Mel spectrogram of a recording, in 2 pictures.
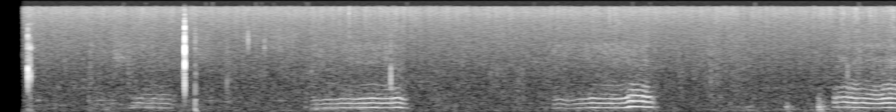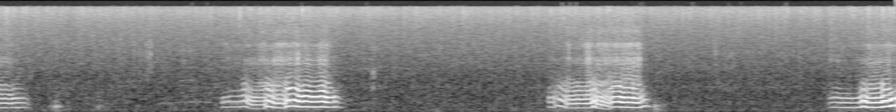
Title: Cute cat snoring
